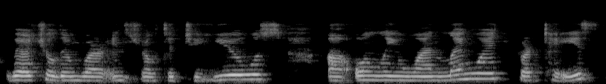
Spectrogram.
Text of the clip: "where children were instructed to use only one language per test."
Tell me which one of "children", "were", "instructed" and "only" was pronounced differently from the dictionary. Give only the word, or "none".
none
